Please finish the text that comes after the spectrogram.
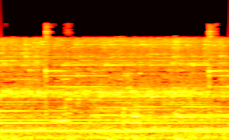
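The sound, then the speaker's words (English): Many bells, including a doorbell, are rung together for the Olympics in a dense, continuous clangor, loud, their overlapping tones forming a steady shimmering wash with no pauses. “Ring your bells for the Olympics!”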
